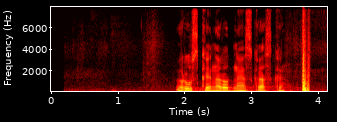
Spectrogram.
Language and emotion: Russian, neutral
